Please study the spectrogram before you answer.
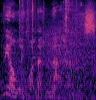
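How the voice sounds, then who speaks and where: A creepy-polite fawning spirit servant in a game, low silky voice, takes her time, echoey. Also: very animated, measured pace, creaky, exaggerated voice. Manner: obsequious, silky, overly formal. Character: fawning, sly female Watcher spirit, obsequious servant. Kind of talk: theatrical fantasy video game acting. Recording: echoey, under loud music.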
